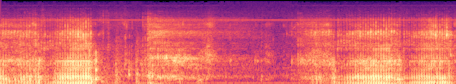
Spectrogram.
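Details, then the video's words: Mastiff Hamish, worn out, snoring with two loud, rattling, growl-like snores about three seconds apart and a softer breath between them. "Hamish the mastiff snoring up a storm"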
